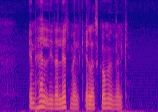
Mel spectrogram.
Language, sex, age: Danish, male, 19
